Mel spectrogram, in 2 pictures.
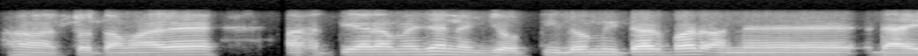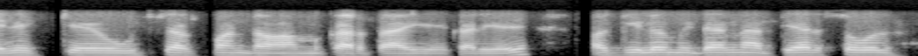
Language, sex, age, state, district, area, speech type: Gujarati, male, 30-45, Gujarat, Kheda, rural, conversation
